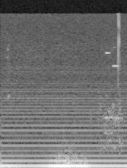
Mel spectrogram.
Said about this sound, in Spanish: Hay un poquito de ruido todavía, Santi, mucha interferencia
